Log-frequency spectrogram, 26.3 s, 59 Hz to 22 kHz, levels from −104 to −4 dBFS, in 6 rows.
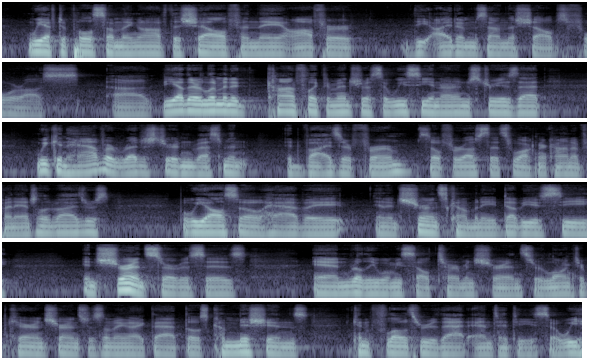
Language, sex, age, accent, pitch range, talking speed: English, male, 30-49, American, 95-110 Hz, 190 wpm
